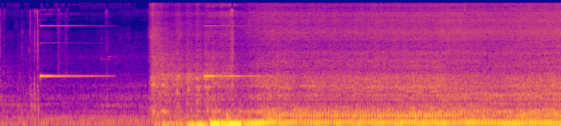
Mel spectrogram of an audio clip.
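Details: Skoda Fabia with VW Polo common-rail diesel engine that stalled while driving, started after timing checked and the rail pressurised: a click, a short crank, then it catches and settles into an even, steady diesel clatter.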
